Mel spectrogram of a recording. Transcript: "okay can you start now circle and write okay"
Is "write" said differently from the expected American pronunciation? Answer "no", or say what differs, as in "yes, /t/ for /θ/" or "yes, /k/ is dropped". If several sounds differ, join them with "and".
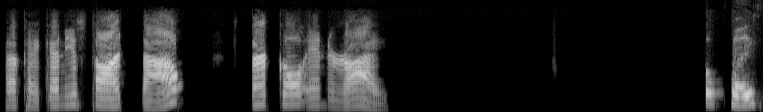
yes, /t/ is dropped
